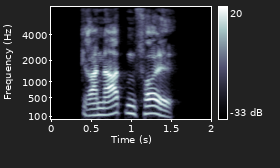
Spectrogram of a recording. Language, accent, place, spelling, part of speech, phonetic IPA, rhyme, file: German, Germany, Berlin, granatenvoll, adjective, [ɡʁaˈnaːtn̩ˈfɔl], -ɔl, De-granatenvoll.ogg
- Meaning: completely drunk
